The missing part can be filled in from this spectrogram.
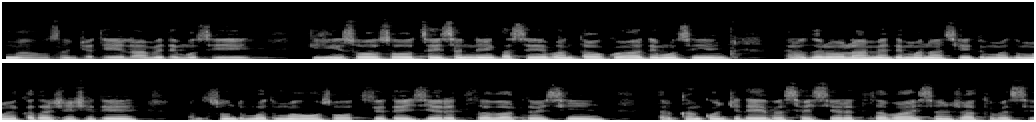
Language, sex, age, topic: Gamo, male, 18-24, government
